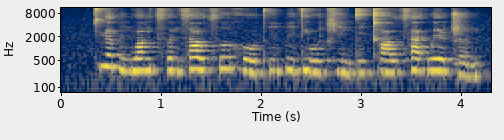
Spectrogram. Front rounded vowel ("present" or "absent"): absent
